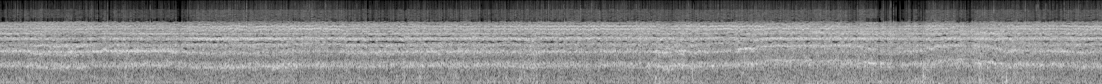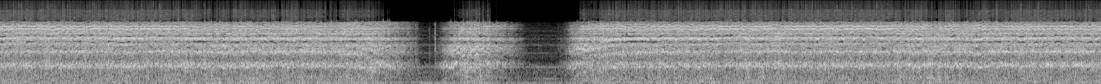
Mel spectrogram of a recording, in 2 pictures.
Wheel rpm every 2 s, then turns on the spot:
220, 220, 230, 240, 290, 240, 230, 120, 110, 230, 230.
none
